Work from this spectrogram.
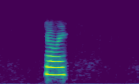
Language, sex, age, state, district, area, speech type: Santali, female, 18-30, Jharkhand, Seraikela Kharsawan, rural, conversation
